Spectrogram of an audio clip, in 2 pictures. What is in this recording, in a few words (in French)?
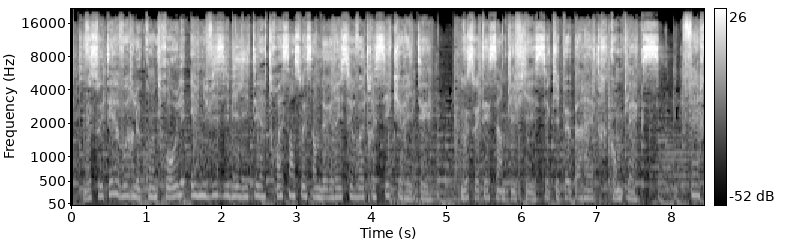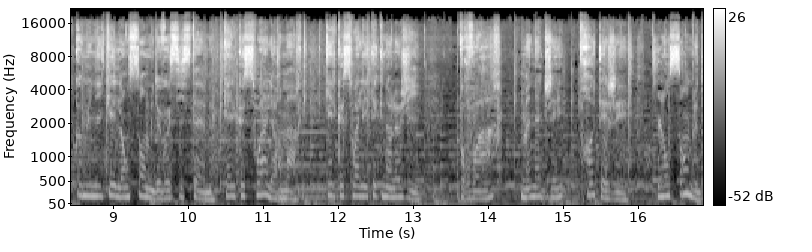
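film video corporate, voix off femme; stanley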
